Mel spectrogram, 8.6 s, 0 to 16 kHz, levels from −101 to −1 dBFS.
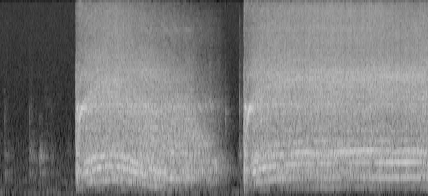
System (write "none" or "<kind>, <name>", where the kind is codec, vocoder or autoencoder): vocoder, BigVGAN v2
